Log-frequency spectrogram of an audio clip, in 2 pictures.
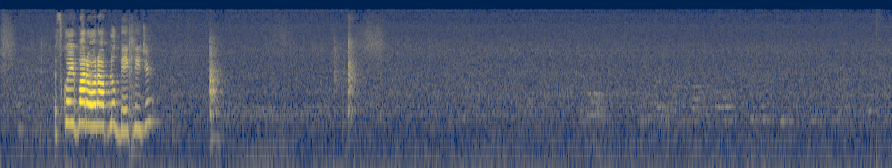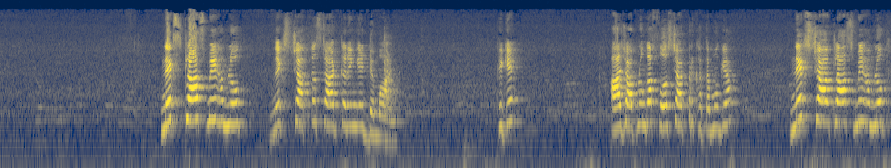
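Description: A young woman speaks clearly into a nearby microphone, in short bursts with pauses.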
